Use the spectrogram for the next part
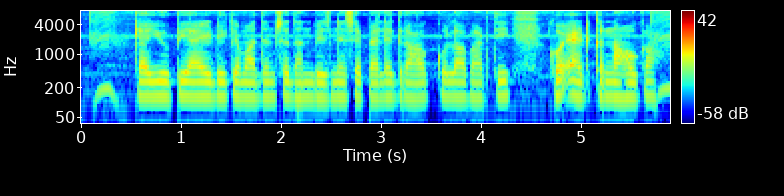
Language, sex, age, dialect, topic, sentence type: Hindi, male, 18-24, Hindustani Malvi Khadi Boli, banking, question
